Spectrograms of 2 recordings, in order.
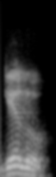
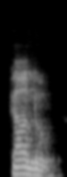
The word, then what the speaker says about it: Gelug: But then we have this term Gelug, which makes it even worse. It is not only pronounced incorrectly, but it's also spelt wrong. It should be Ga, not Ge, Galug, not Gelug, because Lama Tsongkhapa founded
